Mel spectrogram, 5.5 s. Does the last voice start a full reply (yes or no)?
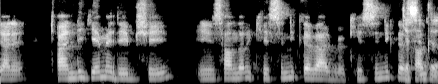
yes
